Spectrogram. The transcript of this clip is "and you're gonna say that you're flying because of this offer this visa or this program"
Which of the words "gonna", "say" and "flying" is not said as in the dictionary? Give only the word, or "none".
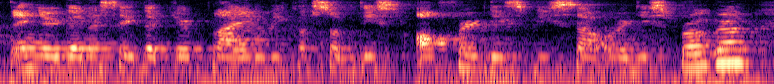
flying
